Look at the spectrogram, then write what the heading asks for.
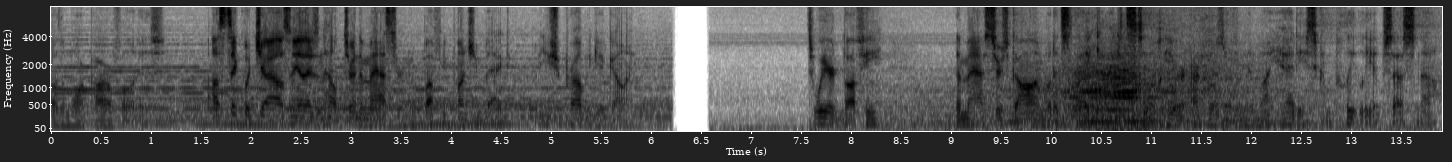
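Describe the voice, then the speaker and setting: An actor playing a brooding, remorseful vampire hero in a video game, serious and earnest with a gravelly voice. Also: male voice, lowish voice, fairly even intonation, fast talker, lightly acted. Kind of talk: video game drama acting. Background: loud music.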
